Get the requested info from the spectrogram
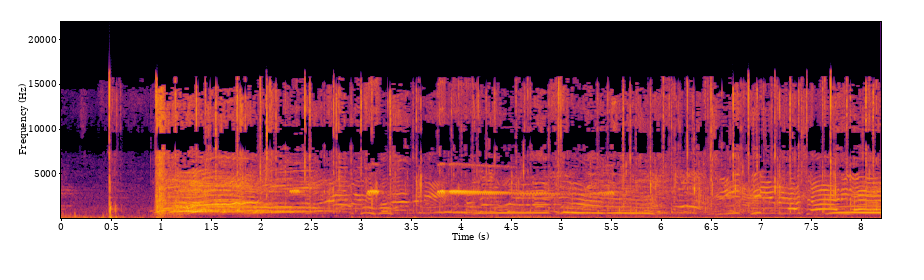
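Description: A single sharp thump of a football being kicked about half a second in, then a group of people breaking into excited shouts and long high-pitched cheers as the winning penalty goes in.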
